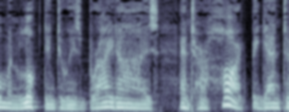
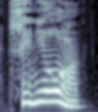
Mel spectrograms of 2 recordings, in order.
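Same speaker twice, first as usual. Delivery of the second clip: high, loud urgent cry to his master; panicked servant calling out high and loud; alarmed cry; 12 semitones higher, 7 dB louder than usual. A narrator's reading. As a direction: burst in crying out the warning. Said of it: "he cried".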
